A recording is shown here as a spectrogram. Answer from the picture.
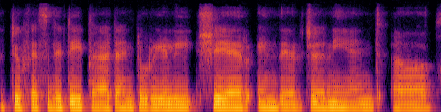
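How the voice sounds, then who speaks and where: Over a quiet background, a woman speaks in a very deep, low pitch with a dark, mellow tone. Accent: Tamil. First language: Tamil. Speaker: health coach. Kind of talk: interview.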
